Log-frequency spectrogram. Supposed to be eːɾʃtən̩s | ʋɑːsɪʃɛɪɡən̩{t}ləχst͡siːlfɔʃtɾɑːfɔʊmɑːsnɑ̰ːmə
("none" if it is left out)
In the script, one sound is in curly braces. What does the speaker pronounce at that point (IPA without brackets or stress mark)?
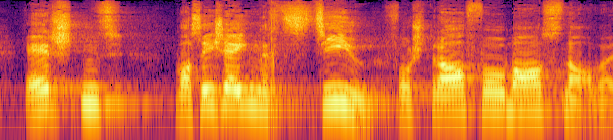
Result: t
